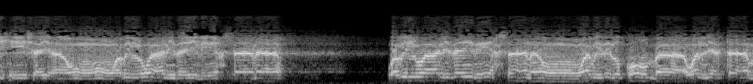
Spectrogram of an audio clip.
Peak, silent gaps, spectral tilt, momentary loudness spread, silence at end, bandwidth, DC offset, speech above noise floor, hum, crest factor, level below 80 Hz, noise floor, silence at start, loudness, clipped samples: -4 dBFS; none; -2 dB/octave; 4 LU; 0 s; 10.5 kHz; under 0.1%; 33 dB; none; 10 dB; -66 dBFS; -46 dBFS; 0 s; -12 LUFS; under 0.1%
